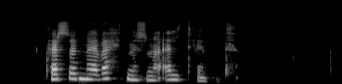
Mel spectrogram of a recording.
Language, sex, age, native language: Icelandic, female, 40-49, Icelandic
